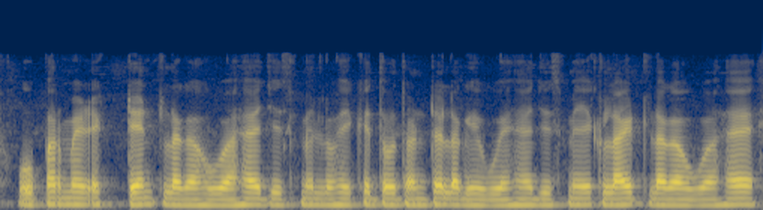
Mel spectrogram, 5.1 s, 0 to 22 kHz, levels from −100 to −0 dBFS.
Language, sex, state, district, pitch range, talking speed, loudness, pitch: Hindi, male, Jharkhand, Garhwa, 110-115 Hz, 245 wpm, -19 LUFS, 115 Hz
